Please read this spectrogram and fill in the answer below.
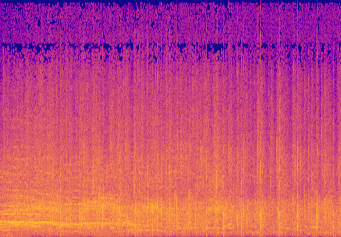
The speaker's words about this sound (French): Bravo, félicitations. Dans l'épreuve du bafouloir, vous pouvez applaudir s'il vous plaît très fort le collège Victor Prouvé.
